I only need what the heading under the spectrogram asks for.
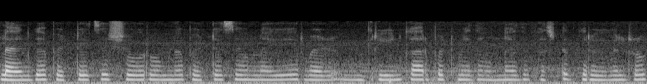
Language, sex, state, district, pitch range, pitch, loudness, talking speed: Telugu, female, Andhra Pradesh, Guntur, 210-225 Hz, 215 Hz, -18 LUFS, 150 wpm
